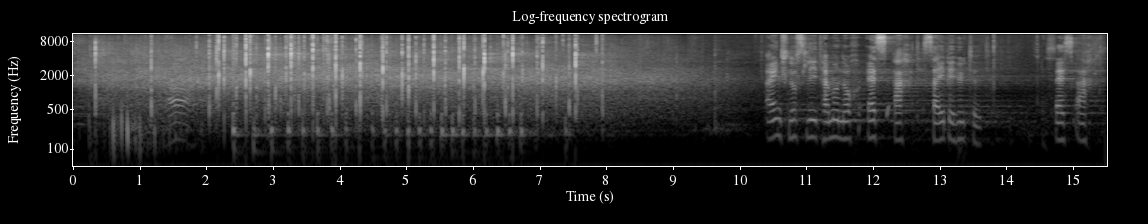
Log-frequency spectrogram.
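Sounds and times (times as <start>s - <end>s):
audience applause: 0.0s - 10.3s
speech: 10.6s - 13.8s, 14.8s - 15.4s.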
